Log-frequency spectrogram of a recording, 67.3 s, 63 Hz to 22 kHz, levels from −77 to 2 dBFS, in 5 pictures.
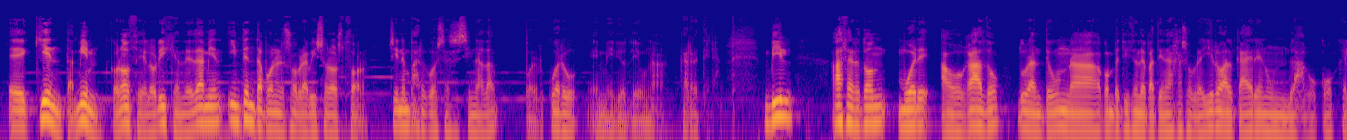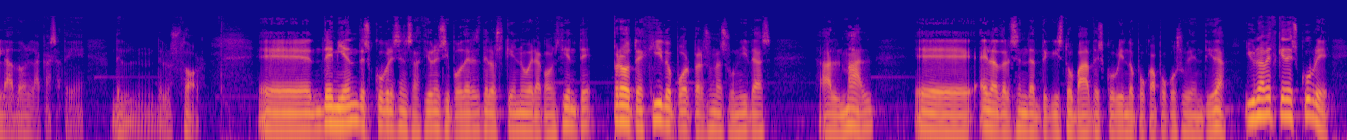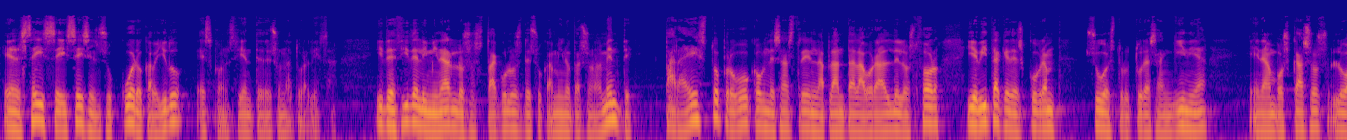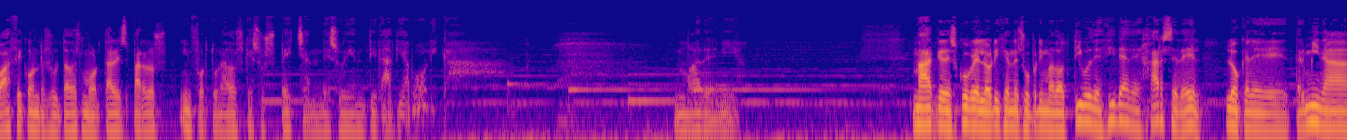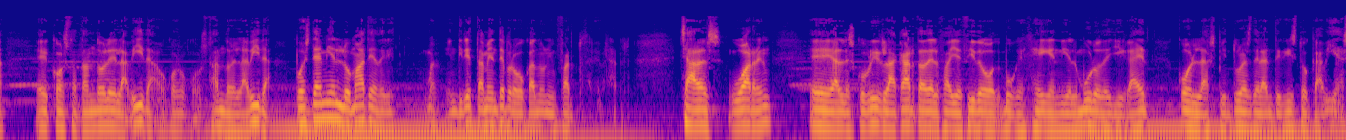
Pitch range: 95-115 Hz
